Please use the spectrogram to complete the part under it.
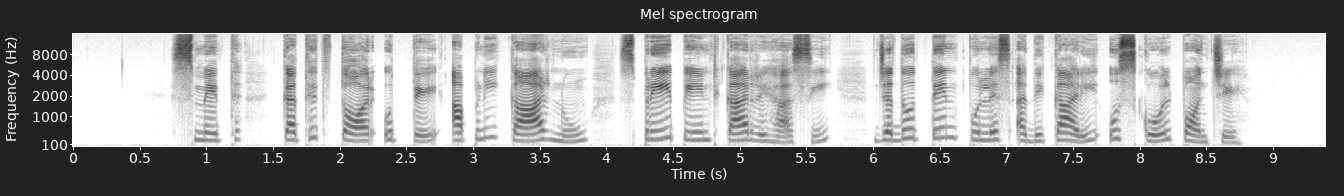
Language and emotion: Punjabi, neutral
